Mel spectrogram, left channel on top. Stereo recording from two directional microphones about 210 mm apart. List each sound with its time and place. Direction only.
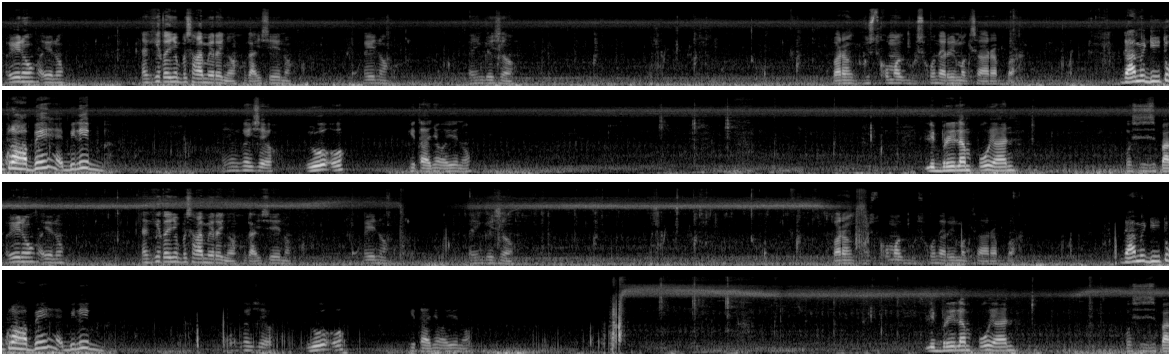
0.0 s speech: 25° left (ahead or behind)
4.6 s speech: 25° left (ahead or behind)
8.3 s speech: 35° left (ahead or behind)
11.1 s speech: 30° left (ahead or behind)
14.0 s speech: 45° left (ahead or behind)
20.9 s speech: 45° left (ahead or behind)
22.8 s speech: 25° left (ahead or behind)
